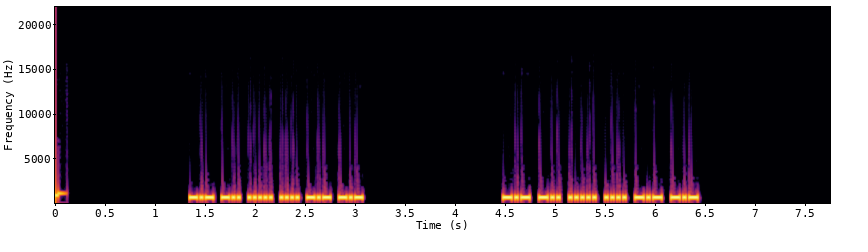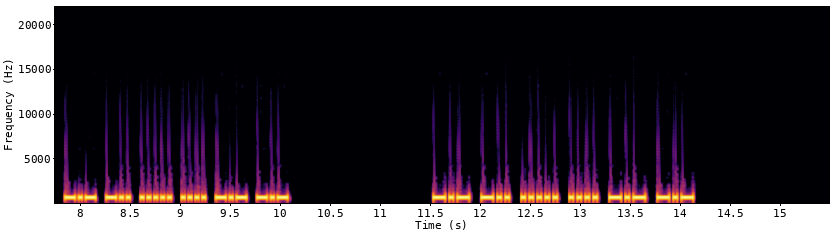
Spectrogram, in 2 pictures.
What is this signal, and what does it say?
Morse code, heard as a keyed tone, about 37 wpm, 700 Hz. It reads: KD5HKK KD5HKK KD5HKK KD5HKK
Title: Speed Racing - USA 2x3 Call Signs 30wpm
